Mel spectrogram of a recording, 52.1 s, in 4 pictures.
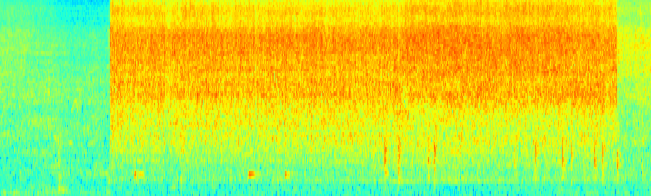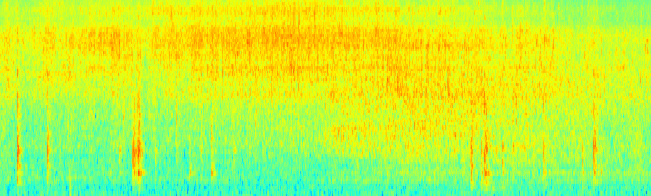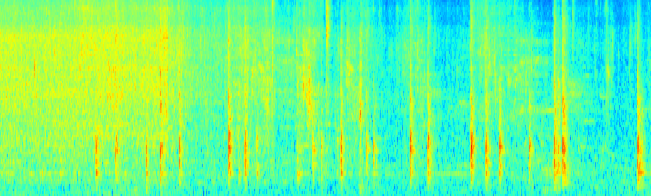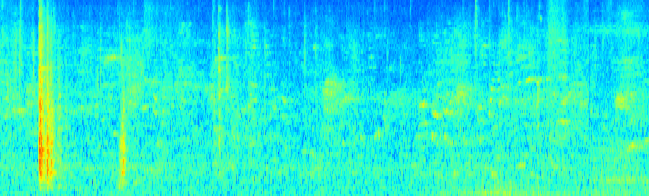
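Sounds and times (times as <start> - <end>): curry sizzling in hot oil: 2.2 - 40.0
spatula scraping and tapping pan: 7.6 - 9.3, 10.1 - 12.4, 15.2 - 18.1, 22.4 - 25.2, 30.6 - 34.8, 35.4 - 37.6.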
